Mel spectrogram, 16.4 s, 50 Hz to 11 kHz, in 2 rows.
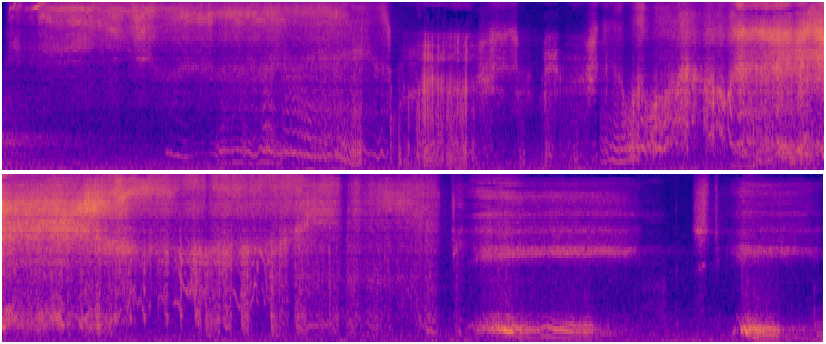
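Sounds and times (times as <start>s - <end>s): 
voice imitating hissing steam in a sound poem: 0.0s - 16.4s.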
